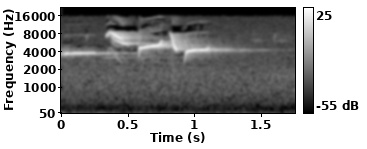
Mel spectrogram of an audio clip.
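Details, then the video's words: Wild European robin in spring: a short, clear phrase of high whistles sliding up and down over a sustained thin tone, ending in silence. "chants , cris du rouge gorge HD/songs , calls european robin HD"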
